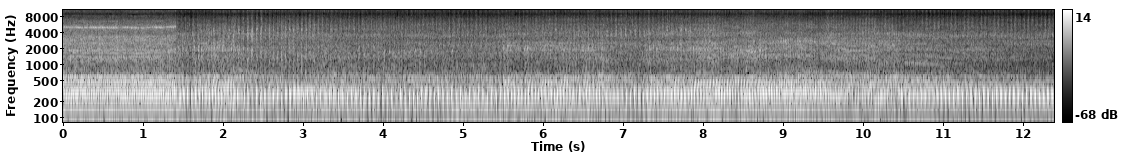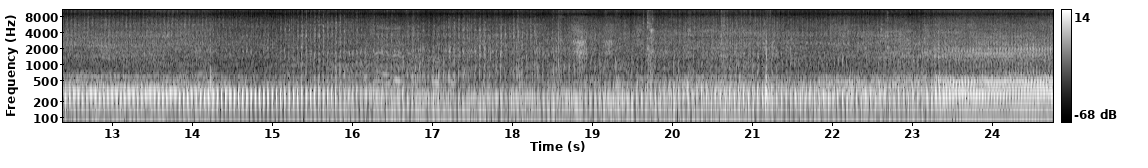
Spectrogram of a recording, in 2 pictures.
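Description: A quad bike engine idles and revs close by.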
